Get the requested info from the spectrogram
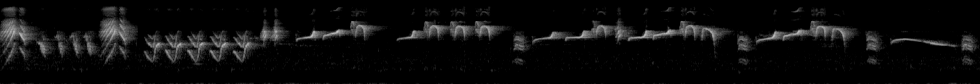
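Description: An Icterine warbler sings a loud, fast, varied song of harsh chattering notes and bright repeated whistled phrases, high-pitched and nearly continuous, with no other sounds.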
